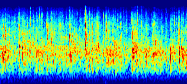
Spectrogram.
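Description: An audience at Westside Church in Bend, Oregon, claps steadily, a dense wash of many hands that stays fairly even and moderately loud throughout, with no voices standing out.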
